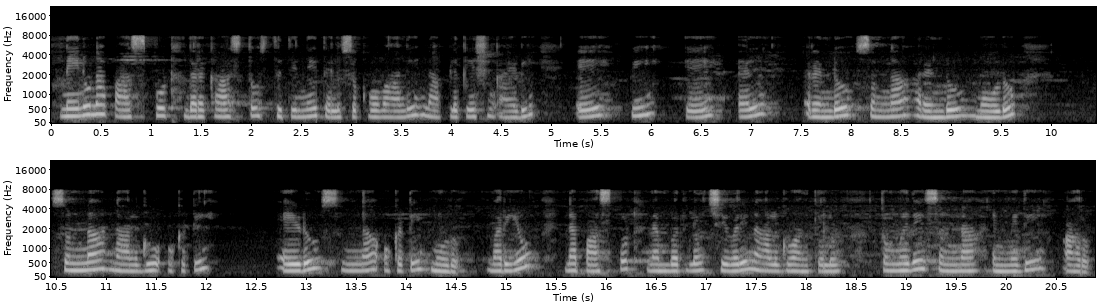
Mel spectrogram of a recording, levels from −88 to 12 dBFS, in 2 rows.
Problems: background conversations at intervals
